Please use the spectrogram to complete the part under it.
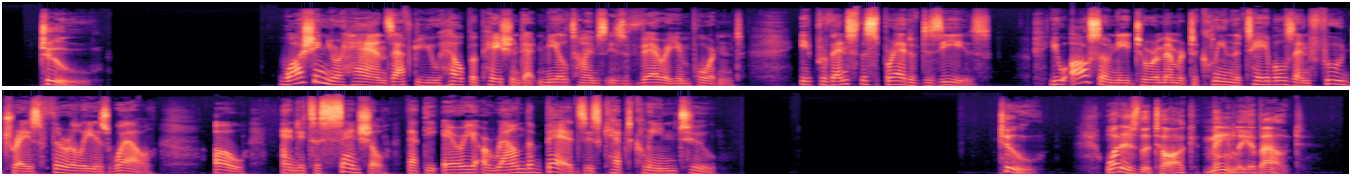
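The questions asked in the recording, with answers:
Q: What is the talk mainly about?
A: Hygiene and keeping things clean when helping patients at mealtimes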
